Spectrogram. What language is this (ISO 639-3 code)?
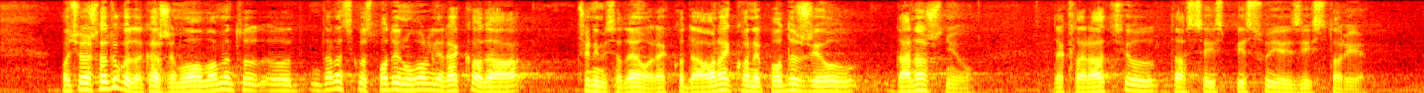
srp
